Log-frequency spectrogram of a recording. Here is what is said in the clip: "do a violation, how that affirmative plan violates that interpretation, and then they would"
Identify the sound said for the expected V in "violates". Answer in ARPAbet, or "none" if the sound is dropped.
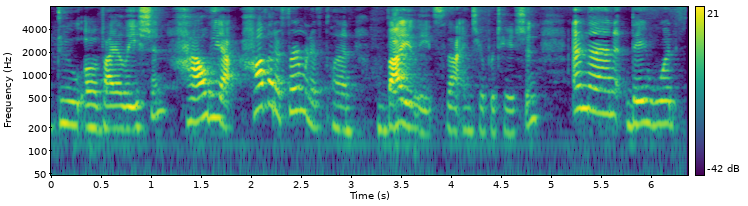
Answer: V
